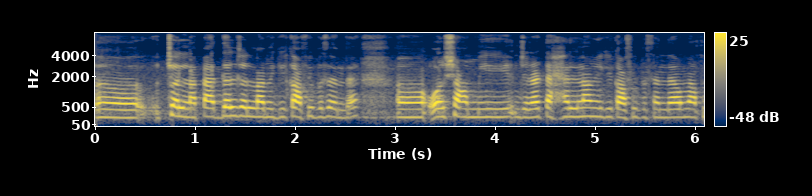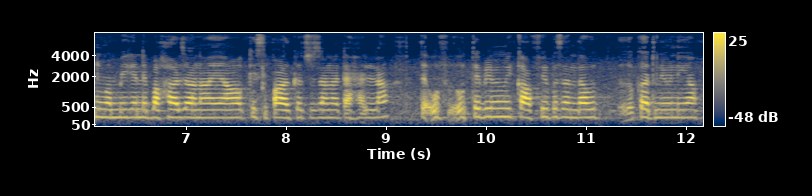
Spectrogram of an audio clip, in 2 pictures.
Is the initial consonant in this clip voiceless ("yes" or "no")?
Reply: yes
